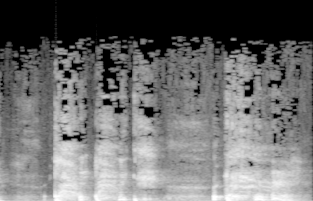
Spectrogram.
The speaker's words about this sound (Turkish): Nefes alın. Şimdi tutun nefesinizi. Öksürün.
